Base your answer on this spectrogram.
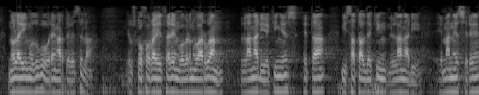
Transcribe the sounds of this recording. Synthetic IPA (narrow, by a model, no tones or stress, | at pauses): no̞lae̞ɣ̞iŋɡo̞ð̞uɣ̞uo̞ɾajnaɾt̪e̞β̞e̞sala̰ | e̞̰wsko̞ʝawrlajet͡saɾe̞ŋɡo̞β̞e̞ɾnuɣaruan | lanaɾie̞kiɲe̞se̞t̪aɡisat̪ald̪e̞kiŋlanaɾi | emane̞se̞ɾe̞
